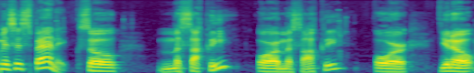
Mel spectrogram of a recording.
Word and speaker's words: Masaki: the first rank up is going to be masaki and I say his name that way is because his name is not massacre massacre is spelled with two s's his name is spelled with one s and he is the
